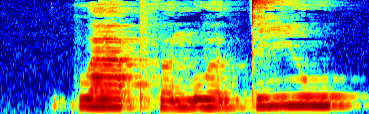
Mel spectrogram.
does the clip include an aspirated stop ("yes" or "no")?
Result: yes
